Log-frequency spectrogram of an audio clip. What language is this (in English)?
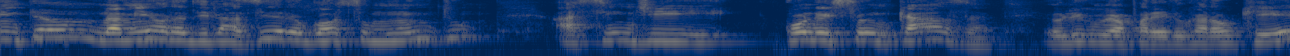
Portuguese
